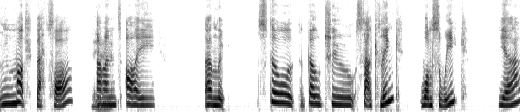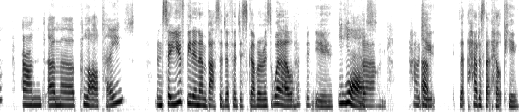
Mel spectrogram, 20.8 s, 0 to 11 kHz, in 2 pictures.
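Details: Adult woman with expressive aphasia after a stroke in December 2018, with four months of rehabilitation relearning speech; manages simple sentences but struggles with ideas and complex sentences, with comprehension less affected: expressive aphasia.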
